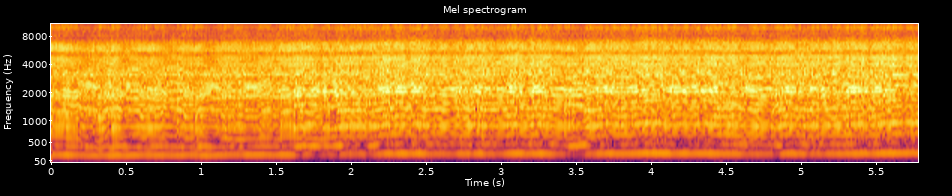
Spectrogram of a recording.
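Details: Black Widow mouse racer glow engine on its first test run: polished crank bearings, fitted cylinder/piston, high-compression head, 5x3 prop, 24% nitromethane, needle at three turns. A high, buzzy steady scream with a slight wavering burble; it is set rich for the early runs.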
